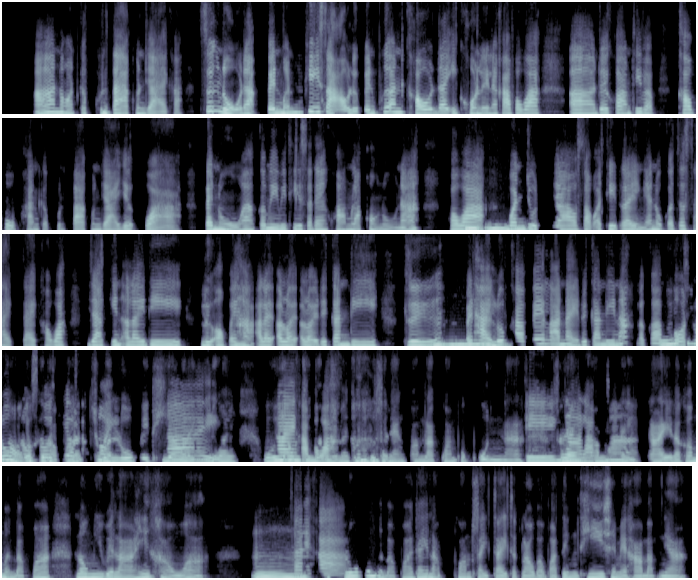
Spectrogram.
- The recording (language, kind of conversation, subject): Thai, podcast, คนในบ้านคุณแสดงความรักต่อกันอย่างไรบ้าง?
- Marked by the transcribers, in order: tapping; chuckle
